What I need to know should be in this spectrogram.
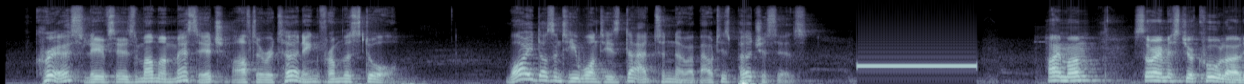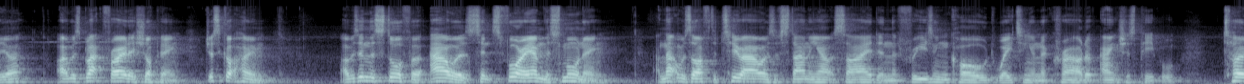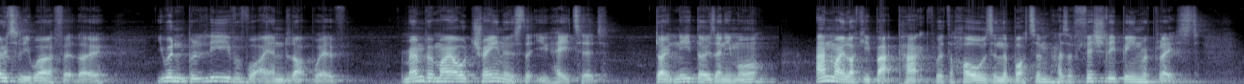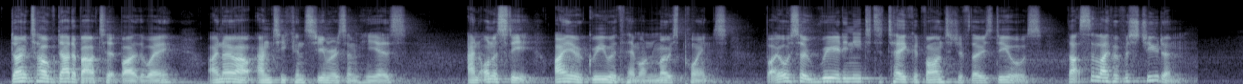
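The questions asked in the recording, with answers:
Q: Why doesn't he want his dad to know about his purchases?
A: Because his dad is against consumerism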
